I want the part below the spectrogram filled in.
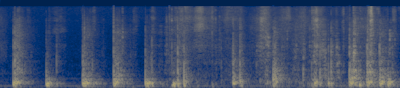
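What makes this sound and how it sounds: A medium red HyperX-branded cardboard product box, hollow and apparently full, is held in both hands and tapped with fingertips and nails. Thirteen short, dull, hollow thunks with a low-mid body and very quick decay land in an uneven rhythm, crowding closer together toward the end.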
